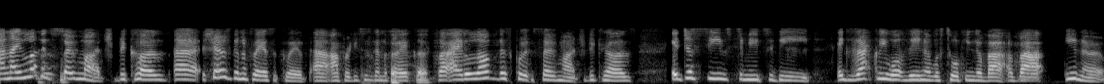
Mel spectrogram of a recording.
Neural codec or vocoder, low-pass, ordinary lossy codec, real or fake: codec, 32 kHz, 1.9 kbps, SNAC; 5.4 kHz; AAC, 32 kbps; fake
